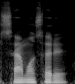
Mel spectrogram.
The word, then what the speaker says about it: psammosere: Then सैमोसेरे, सो I think that is Sandy areas में succession होता है, that is called सैमोसेरे, PSAMMOSERE, P silent.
